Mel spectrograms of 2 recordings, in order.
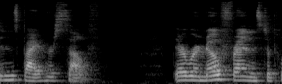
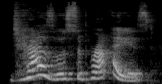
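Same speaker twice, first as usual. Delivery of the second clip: ordinary delivery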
